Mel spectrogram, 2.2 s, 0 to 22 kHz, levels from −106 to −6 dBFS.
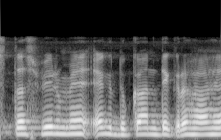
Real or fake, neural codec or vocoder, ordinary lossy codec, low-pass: real; none; none; 7.2 kHz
